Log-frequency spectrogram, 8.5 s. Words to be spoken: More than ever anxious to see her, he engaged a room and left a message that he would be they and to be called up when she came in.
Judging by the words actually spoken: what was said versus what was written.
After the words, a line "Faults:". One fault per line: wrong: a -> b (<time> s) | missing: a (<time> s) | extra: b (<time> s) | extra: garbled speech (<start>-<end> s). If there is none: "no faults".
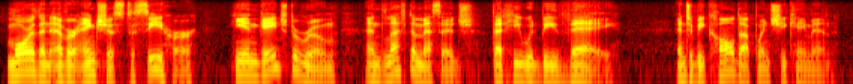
More than ever anxious to see her, he engaged a room and left a message that he would be they and to be called up when she came in.
Faults:
no faults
